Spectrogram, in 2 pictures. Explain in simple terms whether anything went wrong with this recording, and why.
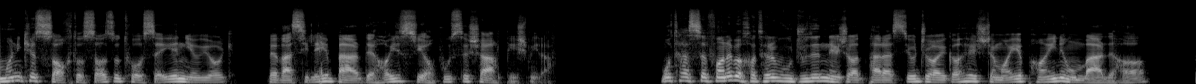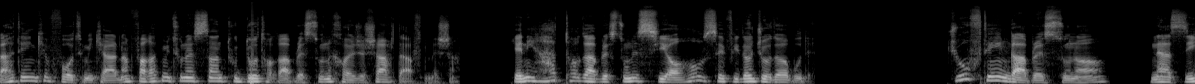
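Two things go wrong in this speech recording.

At 3.19 to 3.22 seconds there is a corrupt frame decoded. The sound is stored in small compressed blocks. Here a couple of blocks were damaged, and the player used them anyway. It read the broken data as real sound. So for a few hundredths of a second you hear a short chirp or blip that does not belong to the speech.

At 14.47 to 14.49 seconds the chunks are out of order. A tiny piece of audio, about 12 milliseconds long, arrived one step late. It was played after the piece that should have followed it. Nothing is missing. The pieces are just swapped. The joins between them are abrupt, so the moment sounds briefly jumbled.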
